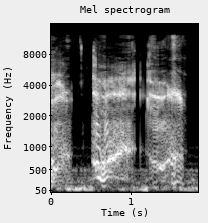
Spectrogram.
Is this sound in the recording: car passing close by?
no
